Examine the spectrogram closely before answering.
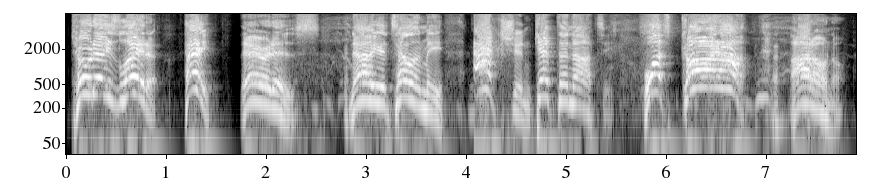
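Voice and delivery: yelling Al Pacino. Acted. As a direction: rant like late-career Pacino. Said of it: "The yelling?".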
